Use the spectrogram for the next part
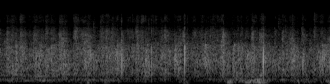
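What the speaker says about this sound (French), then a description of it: "Ne m'applaudissez pas trop parce que Wauquiez va m'engueuler après." Audience applause at a political talk, a steady dense wash of clapping at moderate level with a few sharper individual claps standing out.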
